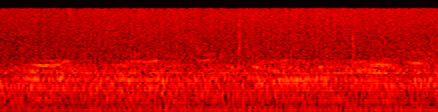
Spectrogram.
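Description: A pause in speech: quiet room tone with a steady low hum and faint, indistinct background sounds.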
